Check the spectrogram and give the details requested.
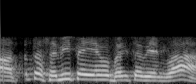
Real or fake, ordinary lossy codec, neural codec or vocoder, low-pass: real; Opus, 64 kbps; none; 3.6 kHz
